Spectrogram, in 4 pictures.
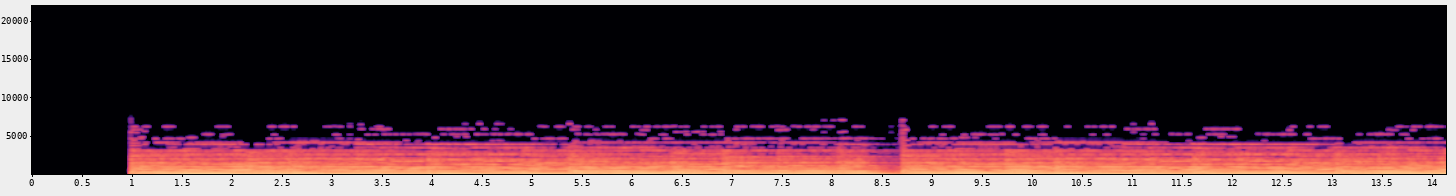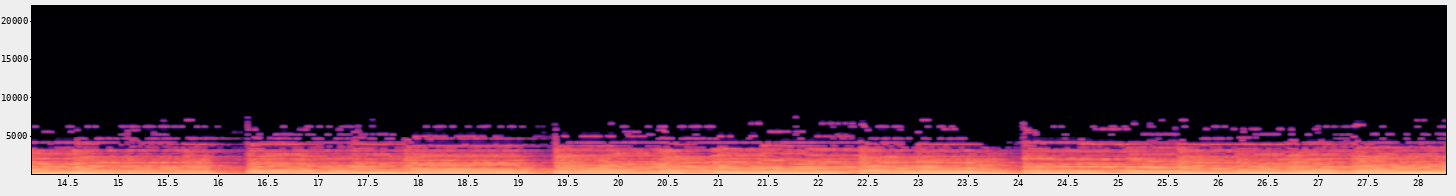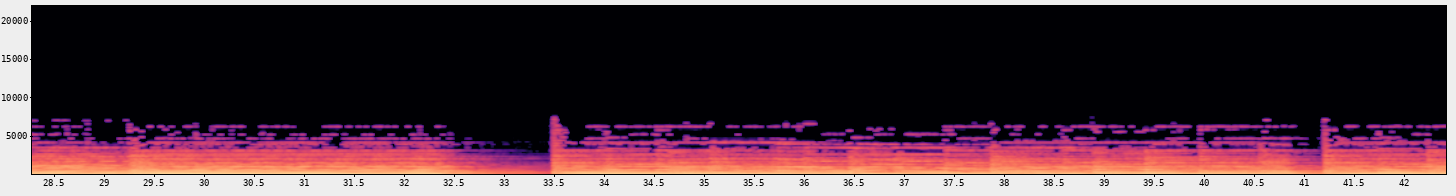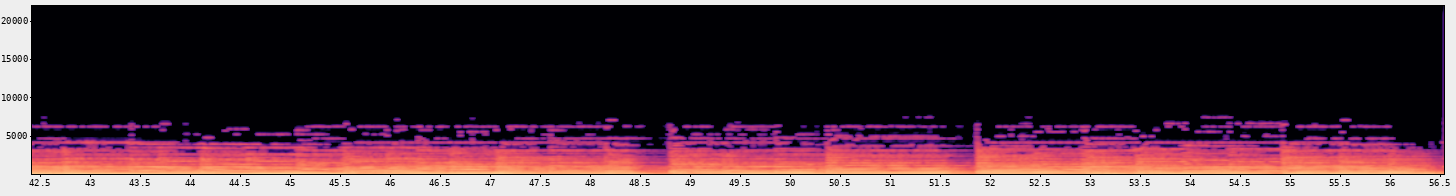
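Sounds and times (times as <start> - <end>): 
piano: 1.0 - 56.5.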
